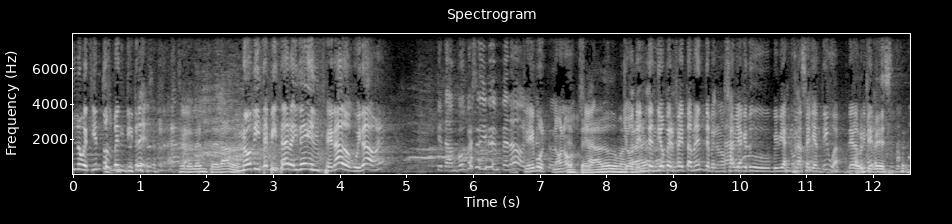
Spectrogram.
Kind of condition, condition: setting, live audience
